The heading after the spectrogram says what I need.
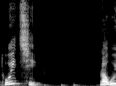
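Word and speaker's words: Deutsche: 경우 산탄데르 아고 읽고요 얘는 독일어입니다네 도이치라고 읽어요네 뭐 중요한 건 아니긴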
